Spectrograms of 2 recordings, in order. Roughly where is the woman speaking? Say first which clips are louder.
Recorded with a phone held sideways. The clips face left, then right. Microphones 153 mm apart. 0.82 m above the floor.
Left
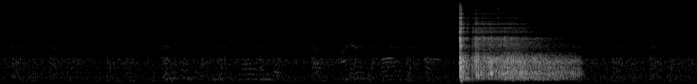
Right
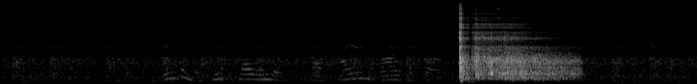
Right 4 dB; right.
